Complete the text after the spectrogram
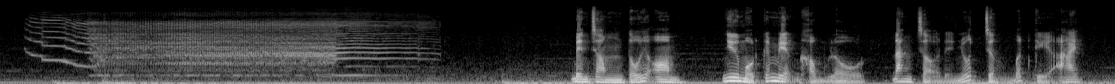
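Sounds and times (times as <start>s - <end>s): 
heavy door creaking slowly open: 0.0s - 4.5s
speech: 5.7s - 10.9s.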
